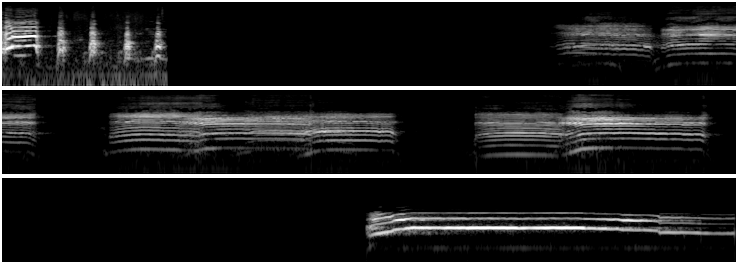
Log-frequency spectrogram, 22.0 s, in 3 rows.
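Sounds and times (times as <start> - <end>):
sheep bleating: 5.5 - 11.4, 12.0 - 14.6.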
